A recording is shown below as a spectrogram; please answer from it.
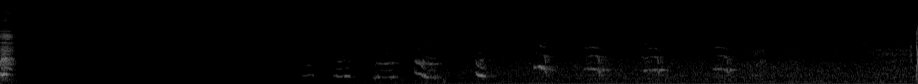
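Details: Female Bichon Frise, timid, indoors while her owner is away on a walk; after a long silence, a run of soft, short whimpers and yips repeated roughly every half second, fading out, with a loud knock at the end.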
